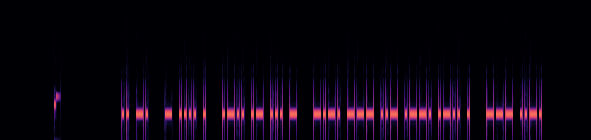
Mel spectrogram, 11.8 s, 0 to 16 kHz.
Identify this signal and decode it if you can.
Morse code, heard as a keyed tone, about 25 wpm, 700 Hz. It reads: IN THE LAST COUPLE OF
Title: Sets of 5 Words 25wpm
